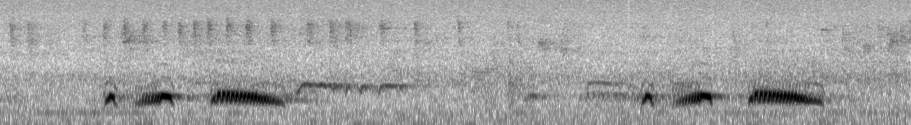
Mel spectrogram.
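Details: Decoy spotted dove, caged as a lure for wild doves; two phrases of soft hollow cooing, short lead notes rising into a longer, falling coo, separated by a quiet gap.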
